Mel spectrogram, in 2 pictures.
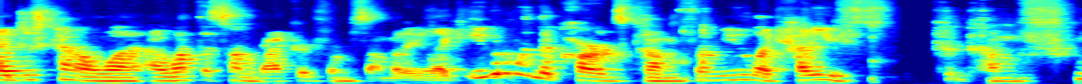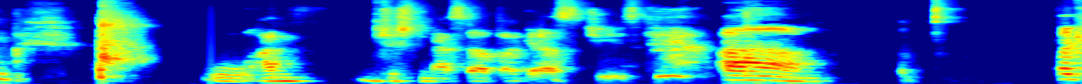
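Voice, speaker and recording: A young woman hosting a casual tarot reading, chatting in an animated, slangy, teasing and emphatic way. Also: fairly low pitch, roomy sound, rough recording. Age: young adult. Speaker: host and tarot reader.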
